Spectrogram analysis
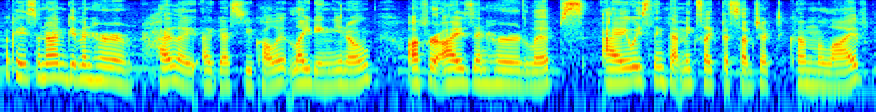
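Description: A woman's voice: fairly low pitch, fairly even intonation, moderate pace. A middle-aged woman giving a casual, rambling voice-over of her art process, chatty and self-admittedly dramatic. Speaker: art vlogger.

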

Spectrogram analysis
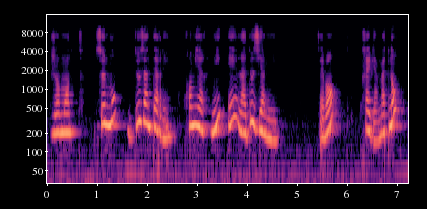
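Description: Calm, mellow woman teacher. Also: a little high, gravelly. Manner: calm, addresses viewers as "mes amis". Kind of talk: handwriting lesson for young children.

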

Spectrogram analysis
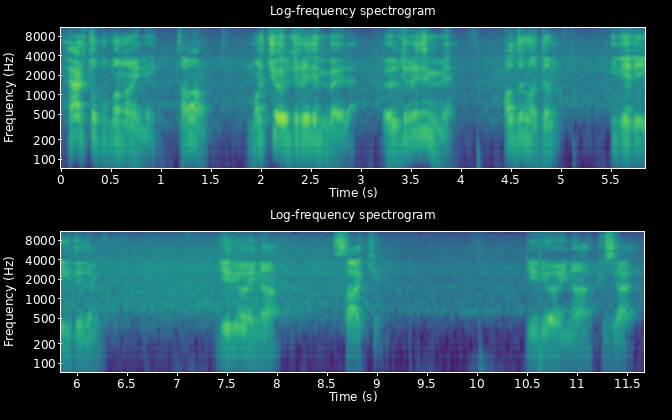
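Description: A man narrating his football video game play in excited, repetitive exclamations. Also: sits high, moderate pace, pauses often, slight background noise. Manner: exclaiming and repeating phrases. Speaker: gaming YouTuber.

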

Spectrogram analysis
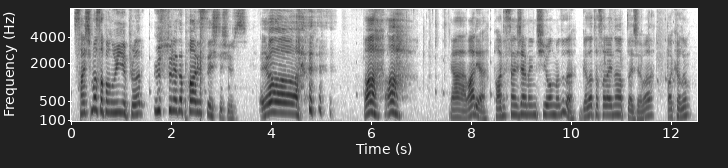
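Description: A man's voice: high voice, a little fast, hardly any pauses. A young man with a Turkish accent giving let's-play commentary on a football video game, breaking into frustrated outbursts at the game. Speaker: gaming YouTuber.

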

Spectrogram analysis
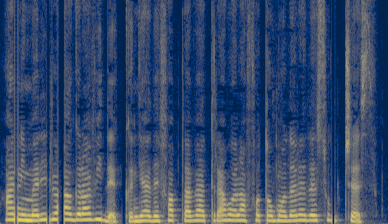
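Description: A woman reading a first-person story aloud in a lively, wry way. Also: on the high side. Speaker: audiobook narrator.

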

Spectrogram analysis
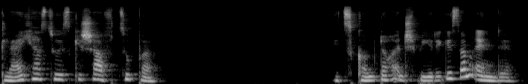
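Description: A woman dictates spelling words to young pupils at a very slow, deliberate pace. Her voice sits at an ordinary middle pitch, and she stresses every word carefully and praises often, like a patient primary-school teacher. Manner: slow, clearly articulated dictation with encouraging praise. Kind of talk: dictation lesson for children.

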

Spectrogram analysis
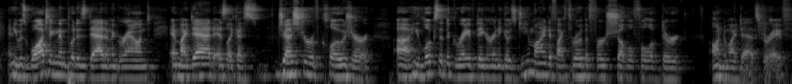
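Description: Into a handheld mic, a young Tennessee woman performs stand-up at a small candy-shop comedy venue before a live audience. Her deep voice stays wry and deadpan, and she slips into mocking voices for the people she quotes.

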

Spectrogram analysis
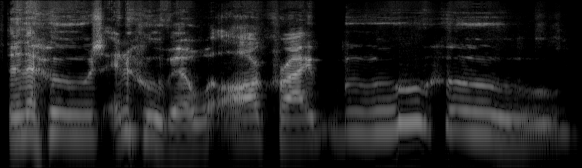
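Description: A man's voice: a little high, takes it slowly, gravelly, a little mellow. A man voicing a sly, spiteful, grumpy monster from a storybook, in a theatrical, slick manner. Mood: gloating. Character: sly, spiteful male Grinch, a grumpy holiday-hating monster.

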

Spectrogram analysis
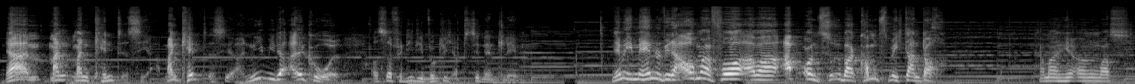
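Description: A man's voice: sits high, sing-song, brisk, creaky. A man doing casual let's play commentary with dry, joking asides. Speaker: let's player. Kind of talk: casual gameplay commentary with dialogue read aloud. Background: game music.

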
